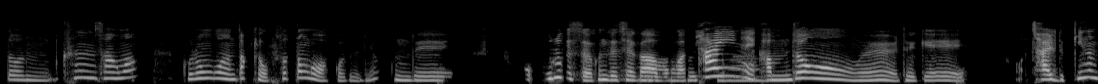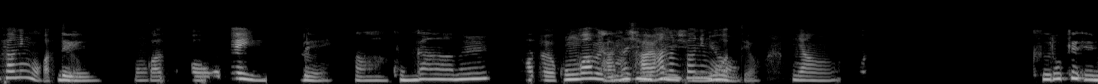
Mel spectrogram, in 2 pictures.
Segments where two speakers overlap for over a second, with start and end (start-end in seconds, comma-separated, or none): 6.4-7.7, 16.9-18.3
